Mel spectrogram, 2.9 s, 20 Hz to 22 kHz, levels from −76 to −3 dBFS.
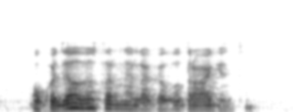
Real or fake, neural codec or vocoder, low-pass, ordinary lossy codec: real; none; 5.4 kHz; AAC, 32 kbps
